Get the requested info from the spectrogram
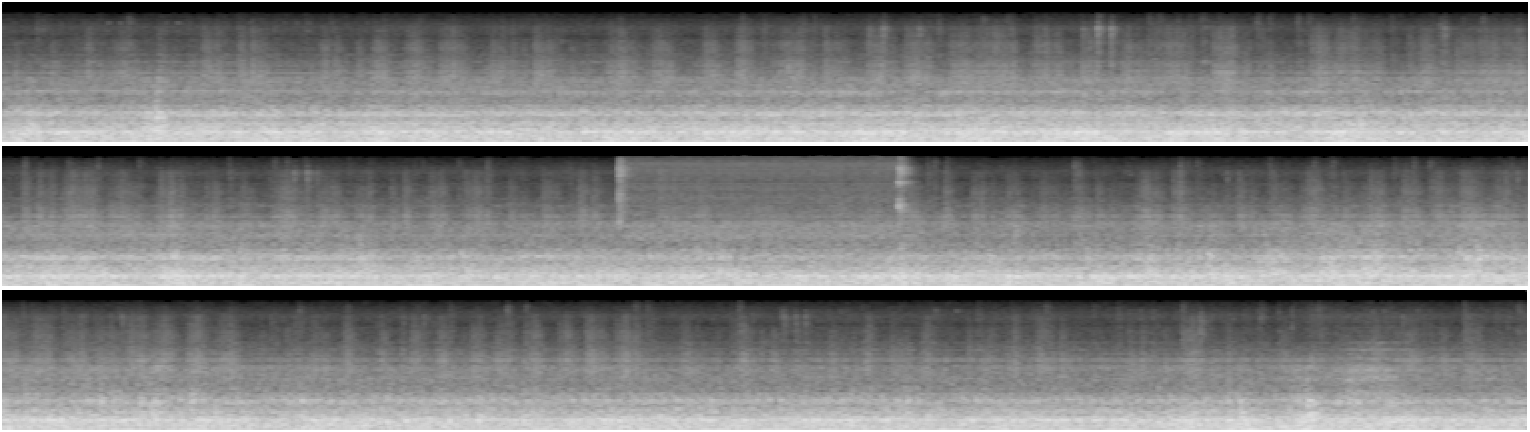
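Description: Electric passenger train running at speed, heard from inside its rear cab: a steady rumble of wheels on rail with faint rhythmic clicks. A brief high hiss lasts under two seconds about halfway through.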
